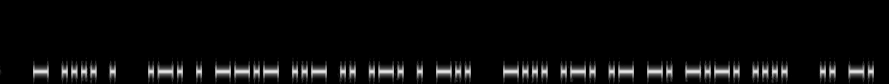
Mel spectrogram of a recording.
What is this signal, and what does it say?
Morse code, heard as a keyed tone, about 25 wpm, 600 Hz. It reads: THE REQUIRED BRANCH IN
